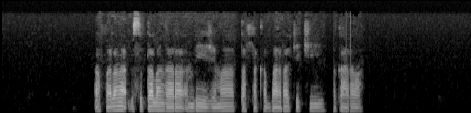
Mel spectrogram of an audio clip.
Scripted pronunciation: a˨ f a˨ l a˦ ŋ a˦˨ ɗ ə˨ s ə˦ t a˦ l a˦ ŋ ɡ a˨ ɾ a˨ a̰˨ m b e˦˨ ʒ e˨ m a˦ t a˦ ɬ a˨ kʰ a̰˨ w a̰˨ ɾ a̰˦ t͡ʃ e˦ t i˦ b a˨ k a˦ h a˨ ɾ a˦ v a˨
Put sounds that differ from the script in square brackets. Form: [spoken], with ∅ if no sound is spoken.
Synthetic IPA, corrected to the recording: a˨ f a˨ l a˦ ŋ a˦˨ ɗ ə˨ s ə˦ t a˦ l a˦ ŋ ɡ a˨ ɾ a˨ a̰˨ m b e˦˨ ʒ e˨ m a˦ t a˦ ɬ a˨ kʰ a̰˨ [b] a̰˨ ɾ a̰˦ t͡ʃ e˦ [t͡ʃ] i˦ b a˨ k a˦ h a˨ ɾ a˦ [w] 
